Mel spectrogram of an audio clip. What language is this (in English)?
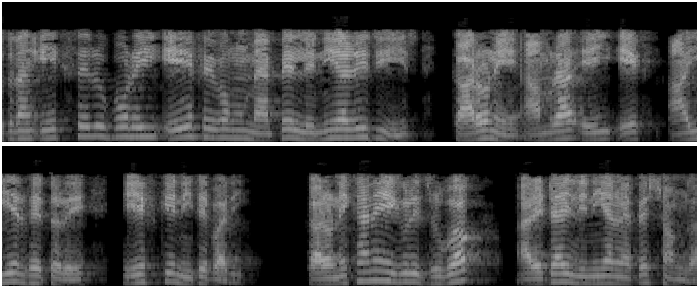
Bangla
